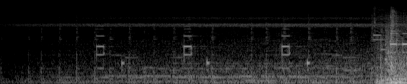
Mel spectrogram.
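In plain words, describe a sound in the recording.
A countdown beeps three times in even steps.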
